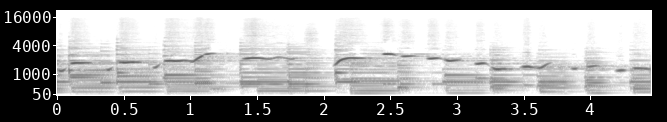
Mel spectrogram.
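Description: Cartoon end-credits music: a whistled melody, sliding between notes and rising to its highest notes about a second and two seconds in, over a bouncy chordal accompaniment.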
